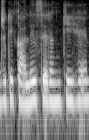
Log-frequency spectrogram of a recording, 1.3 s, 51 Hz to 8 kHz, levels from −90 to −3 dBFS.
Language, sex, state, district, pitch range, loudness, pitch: Hindi, female, Bihar, Kishanganj, 200-215 Hz, -15 LUFS, 210 Hz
